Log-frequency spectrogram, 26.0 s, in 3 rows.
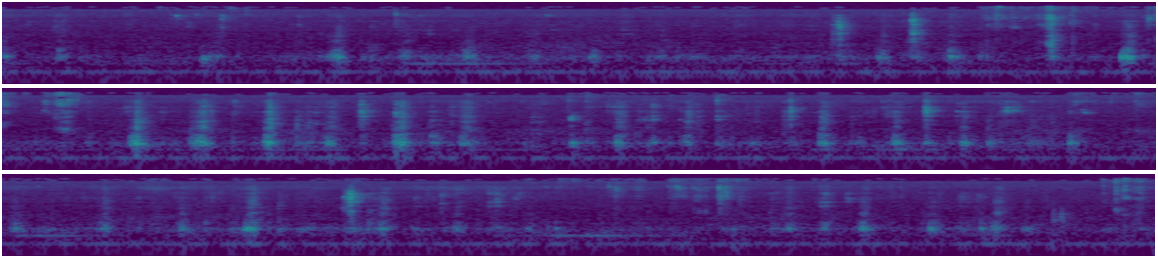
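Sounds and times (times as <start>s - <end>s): chewing food: 1.2s - 5.2s, 6.0s - 25.9s.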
